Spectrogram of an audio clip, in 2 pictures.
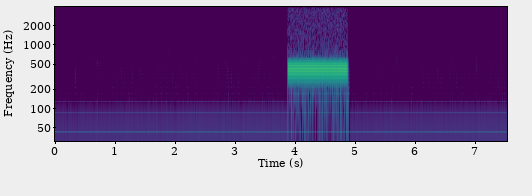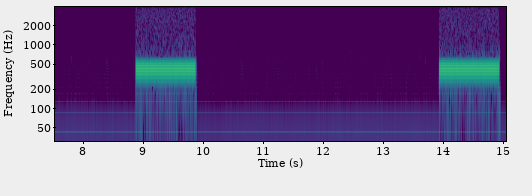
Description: Ringback tone (Europe, 425 Hz).
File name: out- -2044- - - .28272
